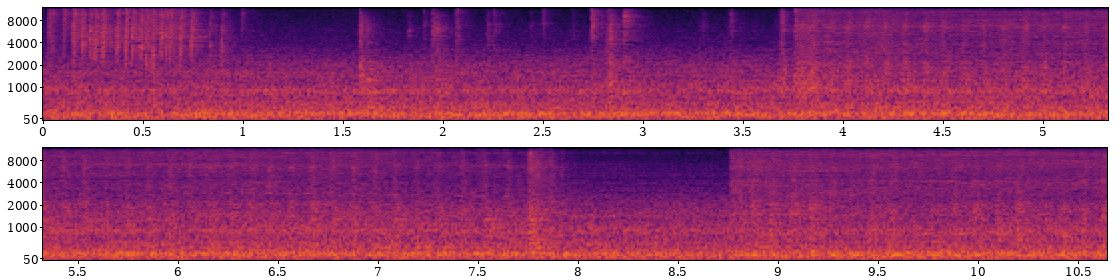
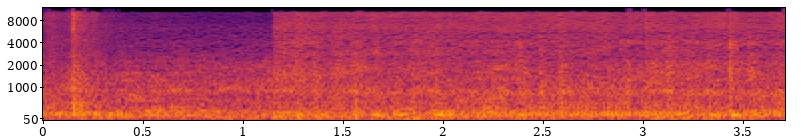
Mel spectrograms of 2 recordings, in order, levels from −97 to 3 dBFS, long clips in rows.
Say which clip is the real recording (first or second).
first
